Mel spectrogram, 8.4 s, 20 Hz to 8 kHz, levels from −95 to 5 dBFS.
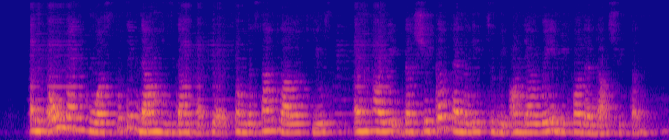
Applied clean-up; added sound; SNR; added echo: neural separator model SepFormer DNS4.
